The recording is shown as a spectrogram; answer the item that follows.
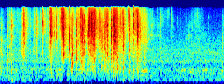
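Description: Foil wrapper of a trading-card pack torn open and crinkled, and the cards slid out: a quick run of crackles and clicks, busiest between one and three seconds in, then settling.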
